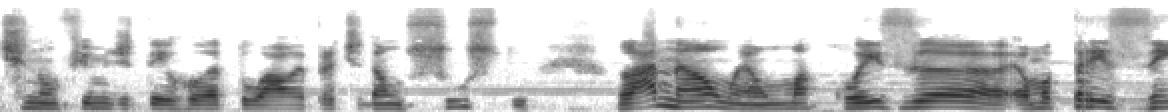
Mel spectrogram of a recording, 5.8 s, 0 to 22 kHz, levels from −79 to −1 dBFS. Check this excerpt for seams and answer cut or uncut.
uncut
